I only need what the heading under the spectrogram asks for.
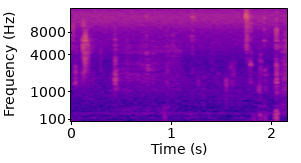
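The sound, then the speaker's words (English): Quiet crunching and chewing of meringue, with a few soft crisp bites scattered across the moment and a slightly louder crunch near the end, heard alone without talking. “I love a little chewy, a little soft, and a little crunch, all in one bite.”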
